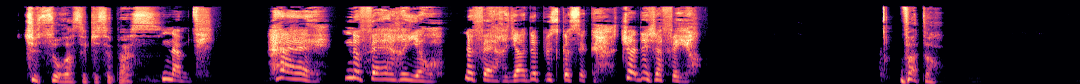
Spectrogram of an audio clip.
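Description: A man speaks with animation nearby.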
